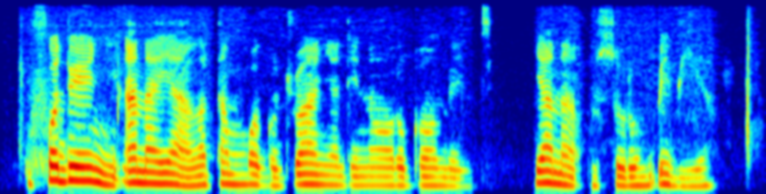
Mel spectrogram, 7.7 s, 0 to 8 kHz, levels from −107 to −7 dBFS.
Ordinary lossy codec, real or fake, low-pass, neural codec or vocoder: none; real; 7.2 kHz; none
